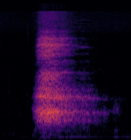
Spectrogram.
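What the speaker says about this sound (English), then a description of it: "Big breath in and out again." A single deep breath drawn in and let out during a calm children's storytime, a soft airy rush that swells quickly and then fades slowly, close to the microphone with no talking.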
